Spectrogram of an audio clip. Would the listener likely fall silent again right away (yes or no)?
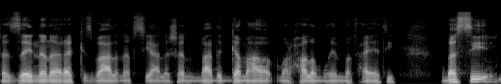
yes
